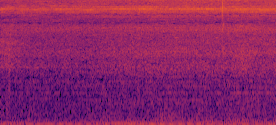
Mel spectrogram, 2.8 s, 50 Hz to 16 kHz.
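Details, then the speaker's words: 1989 Pontiac Bonneville, GM 3800 V6, just after fuel filter replacement: low, steady, even idle with no stumble or miss, left running a few minutes to confirm it holds fuel pressure; normal idle. "let's start it up we'll let it run for a few minutes make sure it can keep its fuel pressure and not have an issue and we'll just let it run there for a minute"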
